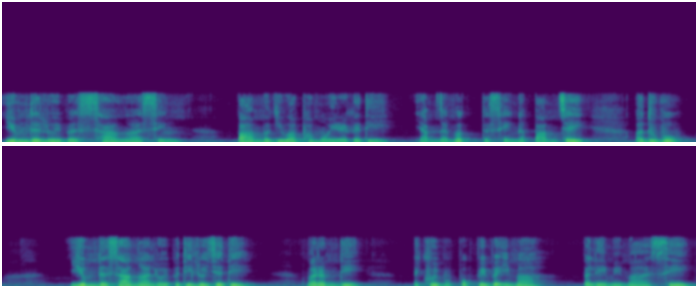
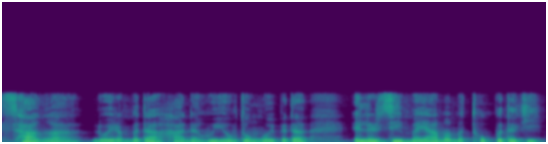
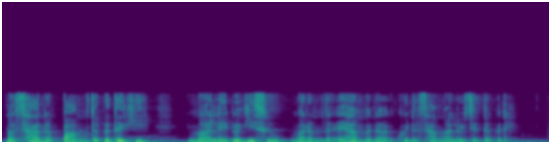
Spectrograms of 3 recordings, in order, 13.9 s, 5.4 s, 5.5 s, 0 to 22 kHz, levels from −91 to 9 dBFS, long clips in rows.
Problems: none marked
